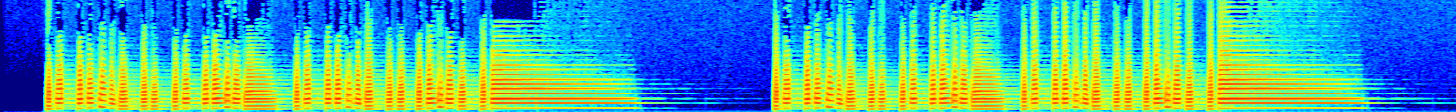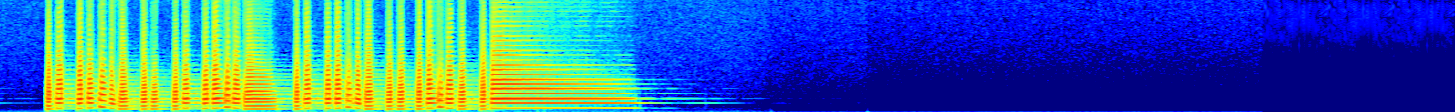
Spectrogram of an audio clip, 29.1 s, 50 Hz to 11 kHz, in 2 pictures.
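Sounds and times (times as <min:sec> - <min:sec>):
military trumpet: 0:00.5 - 0:06.8, 0:07.7 - 0:14.0, 0:15.0 - 0:21.5.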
